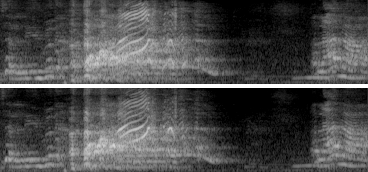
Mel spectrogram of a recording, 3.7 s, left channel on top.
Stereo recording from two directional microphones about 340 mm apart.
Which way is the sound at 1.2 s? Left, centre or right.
Centre.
